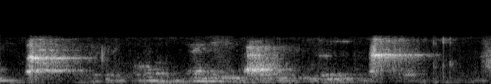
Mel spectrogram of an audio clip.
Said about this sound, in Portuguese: Só um minutinho. Gente, faz esses cachorros pararem de latir!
